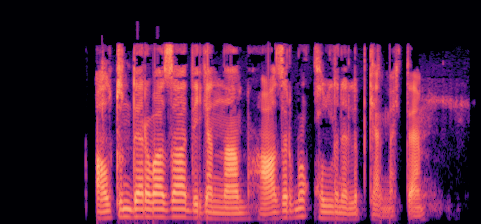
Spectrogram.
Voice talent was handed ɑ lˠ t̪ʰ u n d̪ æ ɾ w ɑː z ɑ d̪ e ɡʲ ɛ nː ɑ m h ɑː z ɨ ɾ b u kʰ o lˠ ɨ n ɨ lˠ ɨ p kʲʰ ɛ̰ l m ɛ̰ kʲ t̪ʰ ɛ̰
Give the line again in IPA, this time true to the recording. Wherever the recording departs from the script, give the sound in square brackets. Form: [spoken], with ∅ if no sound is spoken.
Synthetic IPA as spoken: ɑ lˠ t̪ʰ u n d̪ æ ɾ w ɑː z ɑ d̪ e ɡʲ ɛ nː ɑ m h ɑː z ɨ ɾ [m] u [qʰ] o [lˠː] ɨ n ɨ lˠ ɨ p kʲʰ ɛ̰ l m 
